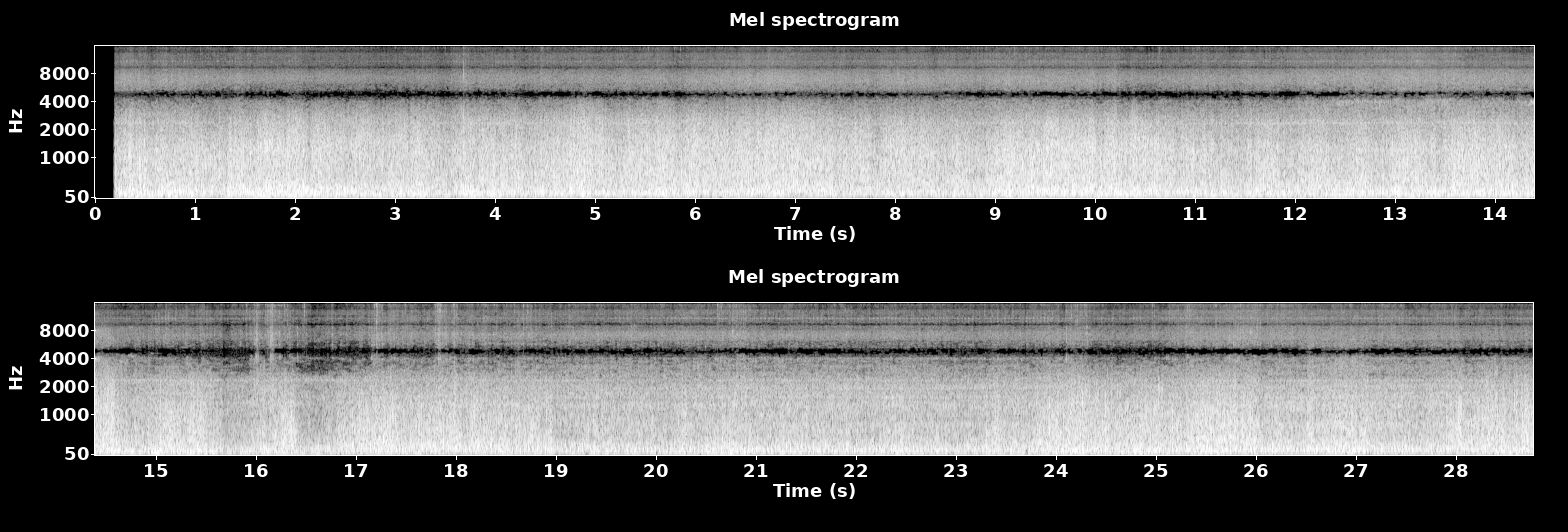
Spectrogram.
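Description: Steady rush of wind buffeting the microphone while riding a motorbike along a road, with the vehicle's running noise underneath. It dips briefly about sixteen seconds in.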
